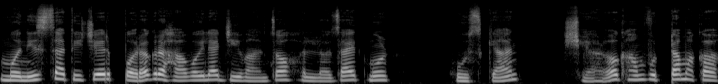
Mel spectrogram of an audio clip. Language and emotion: Goan Konkani, fearful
